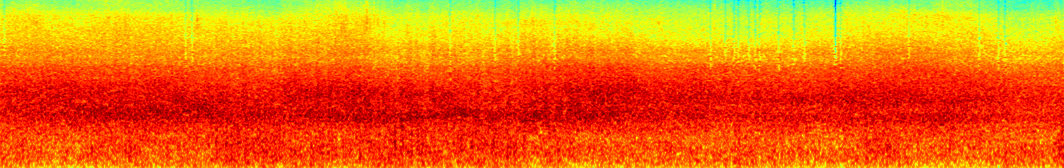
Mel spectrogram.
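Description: Steady rushing wind noise on a bike-mounted camera's microphone while cycling, mixed with the road noise of cars passing close by.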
